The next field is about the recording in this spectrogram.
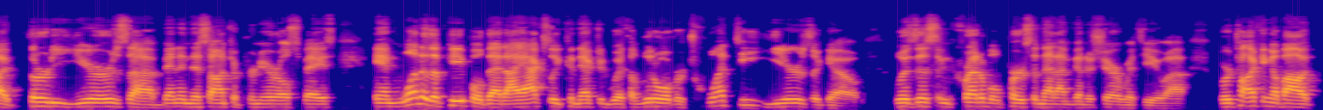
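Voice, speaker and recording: A middle-aged man hosting an interview, talking in an excited, rambling way with many fillers. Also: mid-range voice, poor audio. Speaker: host.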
